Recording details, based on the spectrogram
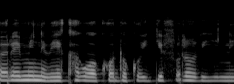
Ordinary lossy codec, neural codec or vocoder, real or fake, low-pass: none; none; real; 9.9 kHz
